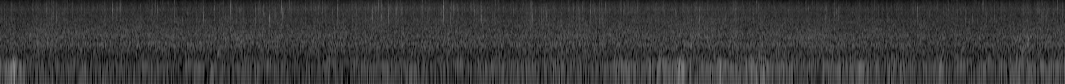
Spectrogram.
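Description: Steady rain falls in the video game Vintage Story, a continuous broad hiss of drops on surfaces with a low rumbling undertone, even and unbroken throughout with no talking.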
